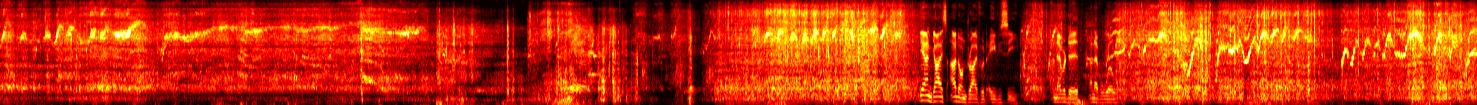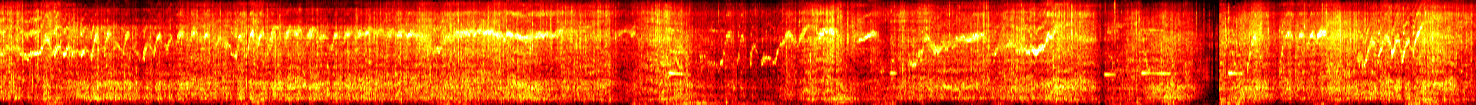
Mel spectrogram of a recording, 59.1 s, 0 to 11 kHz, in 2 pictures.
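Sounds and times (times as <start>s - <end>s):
electric motor whining: 0.0s - 18.4s, 20.4s - 59.0s
tyres rushing over gravel: 9.9s - 19.0s, 20.5s - 59.0s.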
